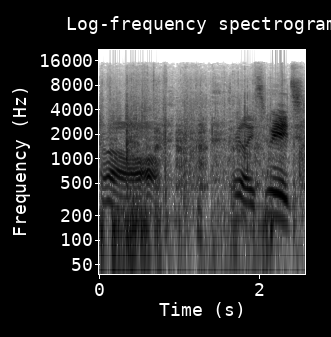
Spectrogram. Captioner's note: dog panting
